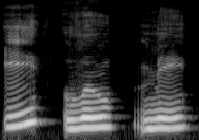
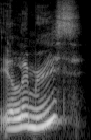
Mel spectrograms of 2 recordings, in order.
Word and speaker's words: Illumise: Illumize. Illumize. Illumize. I used to say illumise. Illumize.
